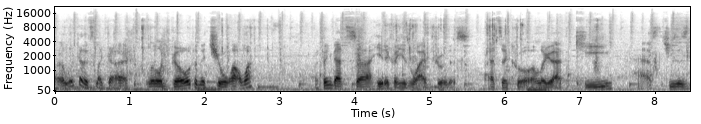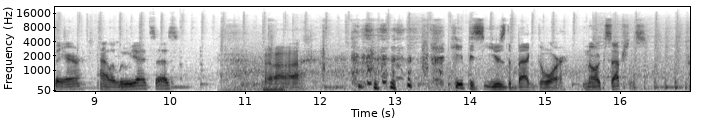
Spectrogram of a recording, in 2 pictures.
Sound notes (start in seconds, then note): 12.3 laughing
